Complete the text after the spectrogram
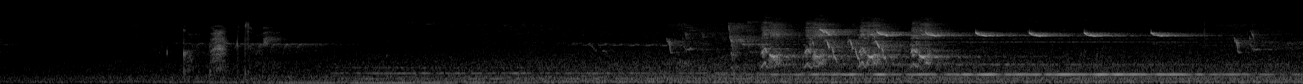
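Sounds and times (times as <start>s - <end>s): steady low tone: 1.6s - 13.0s
birds chirping and calling: 5.0s - 13.0s.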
